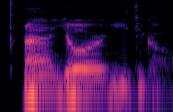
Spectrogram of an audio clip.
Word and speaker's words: Agiorgitiko: Ah-your-yeek-tee-koh.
